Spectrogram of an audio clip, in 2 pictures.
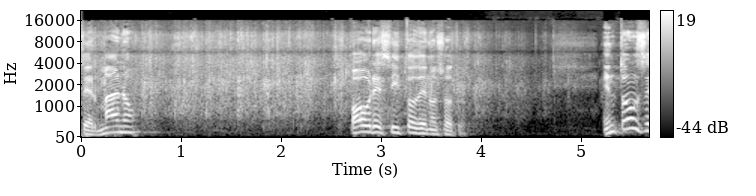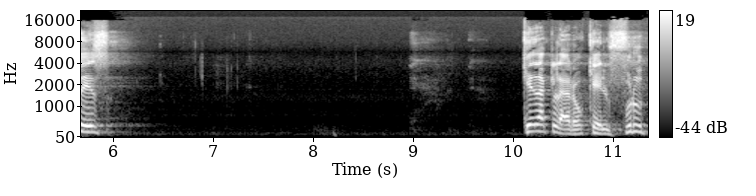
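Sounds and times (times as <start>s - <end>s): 
speech: 0.0s - 0.6s, 2.7s - 4.0s, 5.2s - 6.0s, 10.1s - 11.3s
audience applause: 0.0s - 5.1s.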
